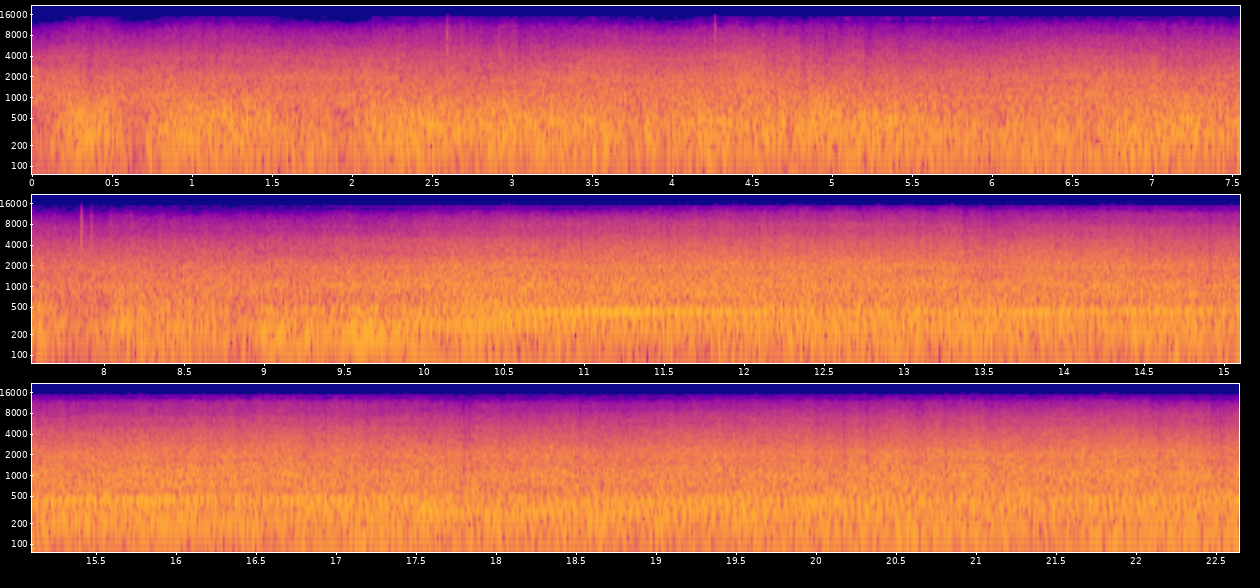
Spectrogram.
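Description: Tyres roar on asphalt.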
